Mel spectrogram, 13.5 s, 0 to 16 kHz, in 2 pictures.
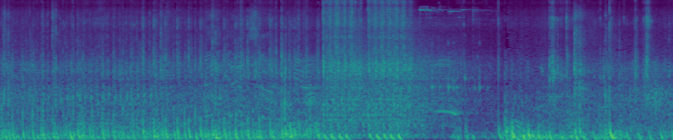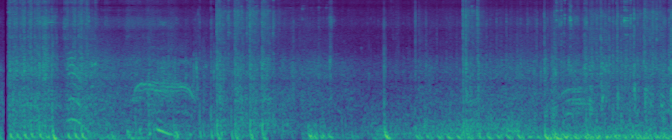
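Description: Rapid automatic fire from an M2 Carbine rifle in Battlefield V rattles in loud, dense bursts with brief pauses, under battlefield din, with a voice speaking at moments.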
